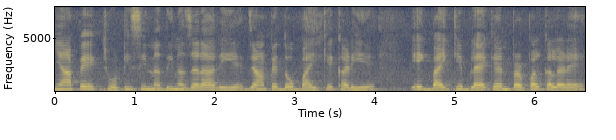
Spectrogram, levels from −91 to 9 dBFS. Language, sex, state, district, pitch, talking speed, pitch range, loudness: Hindi, female, Chhattisgarh, Bilaspur, 225 Hz, 215 wpm, 215-235 Hz, -16 LUFS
